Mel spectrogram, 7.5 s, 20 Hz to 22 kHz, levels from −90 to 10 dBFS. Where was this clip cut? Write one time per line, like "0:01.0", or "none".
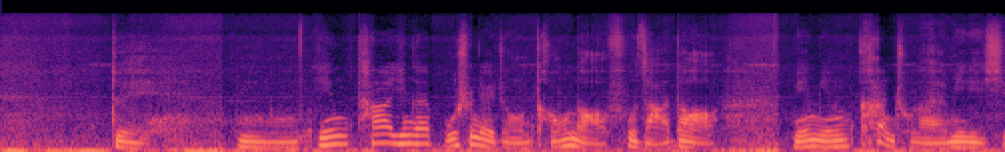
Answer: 0:02.3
